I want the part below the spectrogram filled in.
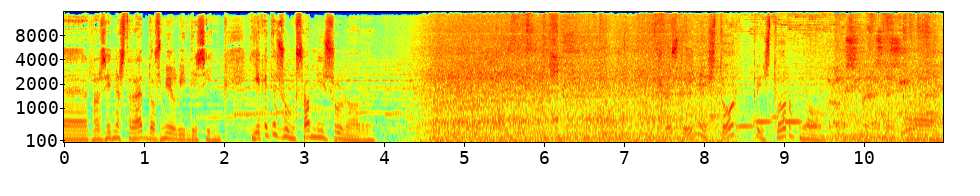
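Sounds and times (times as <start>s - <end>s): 
speech: 0.0s - 4.6s, 7.6s - 10.9s
metro train in motion rumbling and rattling heard from inside the carriage: 4.0s - 10.9s.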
